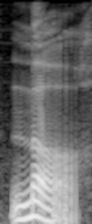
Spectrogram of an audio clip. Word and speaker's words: mort: Mort. Final T not pronounced. O-R, or. Mort.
